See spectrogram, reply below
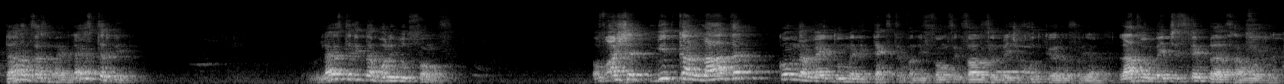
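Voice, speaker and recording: A man's voice: fairly high pitch, huge pitch swings, moderate pace, long pauses, darkish tone. A man giving a sermon as a religious lecturer, who repeats lines for emphasis and half-sings quoted lyrics. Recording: echoey hall, voice picked up from far off.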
